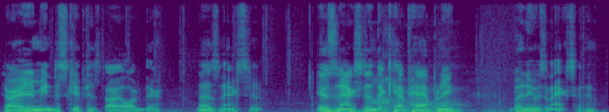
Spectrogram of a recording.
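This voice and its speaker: A man streaming a game, chatting excitably to his viewers and swearing casually. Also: on the low side, fast talker, gravelly, noisy background. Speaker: gaming streamer. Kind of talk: casual let's play commentary.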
